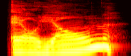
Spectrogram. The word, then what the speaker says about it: Elyon: why I'm using that the pronunciation the phonetics is Elion Elion I'm doing the best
